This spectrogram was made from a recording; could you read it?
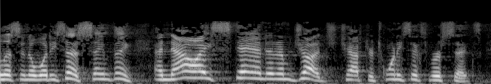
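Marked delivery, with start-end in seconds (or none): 1.5-3.4 raised, measured scripture read. Acted. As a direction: read it out like holy writ. Reads scripture aloud.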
